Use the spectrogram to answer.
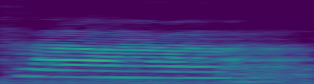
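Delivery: long audible sigh out the mouth; open-mouth sigh. Shown as a demonstration. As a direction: let a big breath go with a sigh. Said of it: "big sigh out your mouth".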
